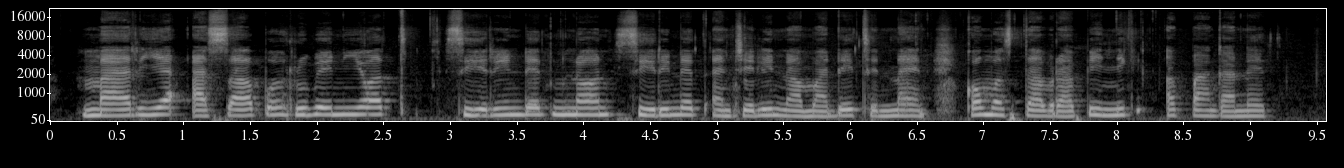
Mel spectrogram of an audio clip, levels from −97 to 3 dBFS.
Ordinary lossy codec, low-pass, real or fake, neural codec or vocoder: none; none; fake; vocoder, 44.1 kHz, 128 mel bands, Pupu-Vocoder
